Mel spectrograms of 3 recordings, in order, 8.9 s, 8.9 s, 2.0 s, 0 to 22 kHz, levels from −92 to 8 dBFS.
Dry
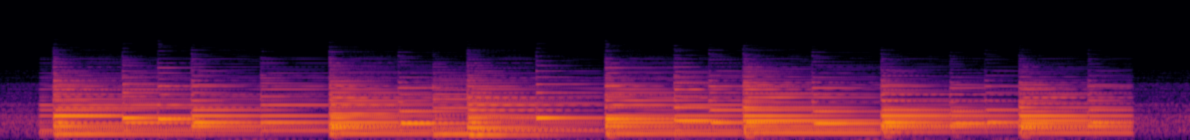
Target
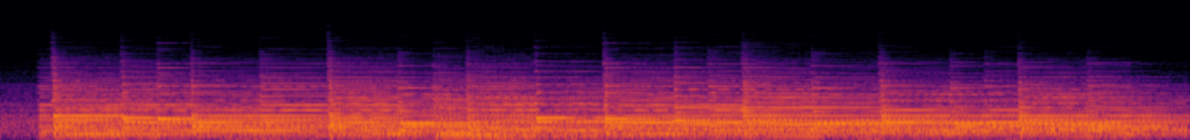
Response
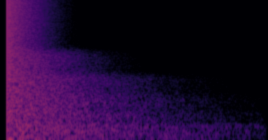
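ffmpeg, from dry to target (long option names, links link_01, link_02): -filter_complex "[0:a]asplit=4[link_01][link_02][link_03][link_04];[link_02]asetrate=22050,aresample=44100,atempo=2,volume=-7dB[link_05];[link_03]asetrate=35002,aresample=44100,atempo=1.25992,volume=-3dB[link_06];[link_04]asetrate=88200,aresample=44100,atempo=0.5,volume=-16dB[link_07];[link_01][link_05][link_06][link_07]amix=inputs=4:normalize=0,asplit=2[link_08][link_09];[1:a]atrim=start_sample=2205[link_10];[link_09][link_10]afir=irnorm=-1:irlink=0,volume=-9dB[link_11];[link_08][link_11]amix=inputs=2:normalize=0,acompressor=threshold=-18dB:ratio=6"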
